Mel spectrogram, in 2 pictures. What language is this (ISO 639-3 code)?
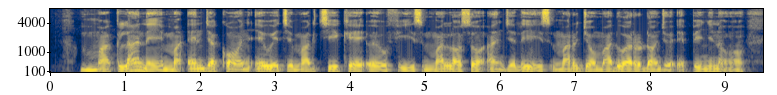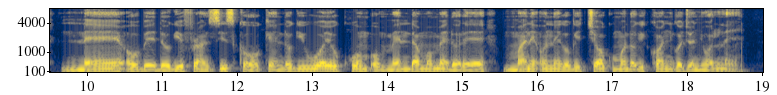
luo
